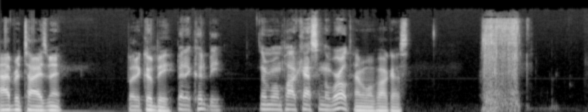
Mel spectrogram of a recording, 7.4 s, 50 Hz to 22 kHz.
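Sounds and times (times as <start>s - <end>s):
speech: 0.0s - 0.8s, 1.6s - 5.2s, 6.0s - 6.3s
person slurping a drink: 6.0s - 6.6s.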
